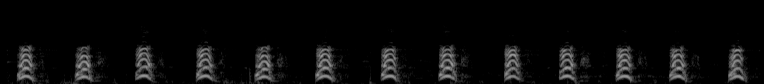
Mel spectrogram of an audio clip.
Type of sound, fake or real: real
